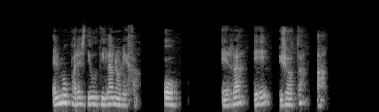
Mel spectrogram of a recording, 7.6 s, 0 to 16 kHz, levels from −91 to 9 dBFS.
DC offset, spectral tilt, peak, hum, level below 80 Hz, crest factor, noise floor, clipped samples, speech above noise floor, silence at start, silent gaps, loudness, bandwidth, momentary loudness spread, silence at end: under 0.1%; -6 dB/octave; -6 dBFS; none; -64 dBFS; 20 dB; under -90 dBFS; under 0.1%; over 67 dB; 1.05 s; 2.93-2.97 s, 3.06-3.27 s, 3.86-4.42 s; -24 LUFS; 7.6 kHz; 12 LU; 1.05 s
